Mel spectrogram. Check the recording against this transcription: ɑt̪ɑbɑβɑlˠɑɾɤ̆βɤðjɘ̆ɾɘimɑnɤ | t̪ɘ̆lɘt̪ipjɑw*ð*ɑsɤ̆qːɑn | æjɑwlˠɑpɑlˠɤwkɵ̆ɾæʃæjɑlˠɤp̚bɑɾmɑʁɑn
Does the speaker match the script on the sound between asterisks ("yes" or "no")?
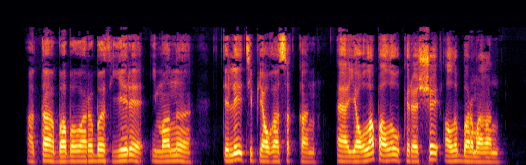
no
